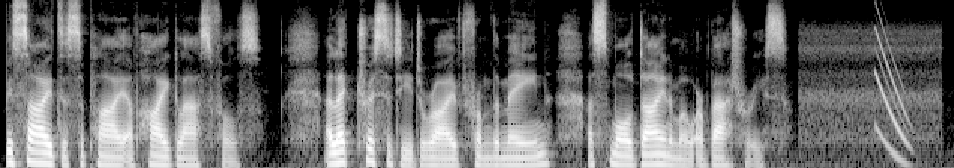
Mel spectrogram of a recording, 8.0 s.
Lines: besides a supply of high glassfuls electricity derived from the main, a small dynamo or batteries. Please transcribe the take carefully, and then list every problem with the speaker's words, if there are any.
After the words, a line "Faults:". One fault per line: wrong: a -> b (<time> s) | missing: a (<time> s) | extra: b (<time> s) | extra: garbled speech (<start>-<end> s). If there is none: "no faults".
besides a supply of high glassfuls electricity derived from the main, a small dynamo or batteries.
Faults:
no faults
